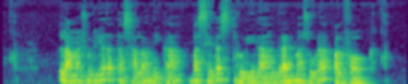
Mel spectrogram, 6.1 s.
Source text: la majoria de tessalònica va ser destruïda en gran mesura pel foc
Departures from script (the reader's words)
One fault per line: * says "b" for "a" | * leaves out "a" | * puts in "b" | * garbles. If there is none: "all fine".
all fine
